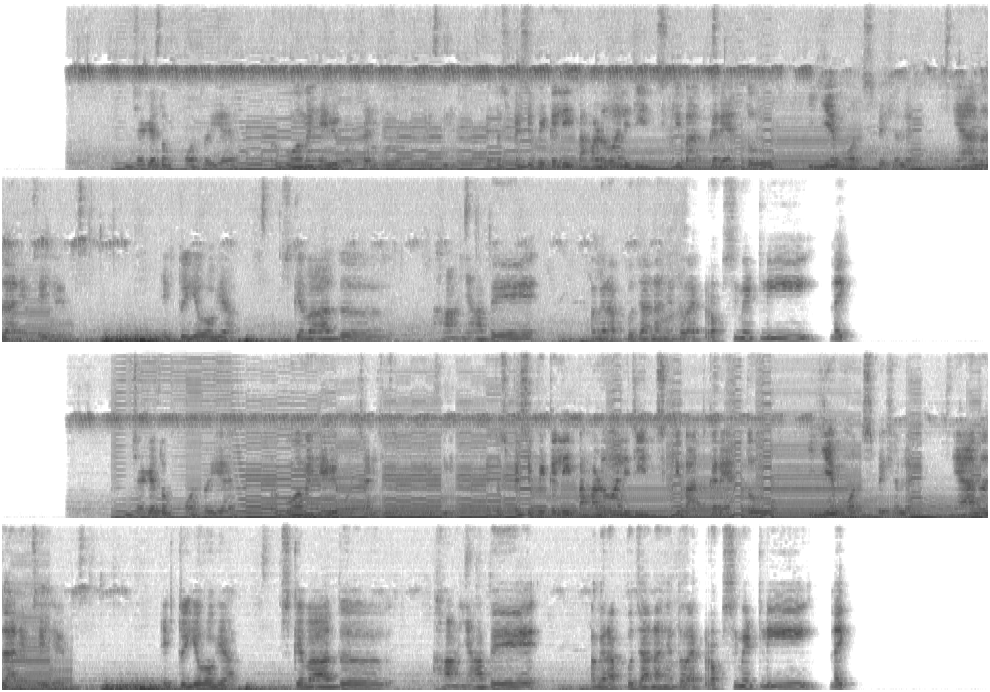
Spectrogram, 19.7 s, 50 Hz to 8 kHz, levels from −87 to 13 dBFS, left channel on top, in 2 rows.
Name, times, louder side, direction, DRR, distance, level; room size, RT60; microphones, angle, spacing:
sound 1, 0.6-16.7, left 2 dB, 55° left, 0.5 m, -26 dB
sound 2, 1.1-10.6, right 4 dB, 85° right, 0.4 m, -22 dB
voice 1, 1.2-2.4 2.7-7.8 8.1-10.7 11.4-12.3 12.7-13.8 14.2-15.3 15.7-18.3, right 3 dB, 25° right, 0.4 m, -24 dB
3.6 x 2.9 x 2.9 m
head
